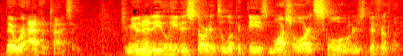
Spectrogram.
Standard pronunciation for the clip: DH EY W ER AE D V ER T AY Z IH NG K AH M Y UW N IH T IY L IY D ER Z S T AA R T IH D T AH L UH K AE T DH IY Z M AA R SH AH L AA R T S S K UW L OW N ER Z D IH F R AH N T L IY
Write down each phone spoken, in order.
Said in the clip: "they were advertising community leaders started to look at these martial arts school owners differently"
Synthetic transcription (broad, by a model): DH EY W ER AE D V ER T AY Z IH NG K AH M Y UW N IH T IY L IY D ER Z S T AA R T IH D T AH L UH K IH T DH IY Z M AA R SH L AA R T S S K UW L OW N ER Z D IH F R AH N T L IY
